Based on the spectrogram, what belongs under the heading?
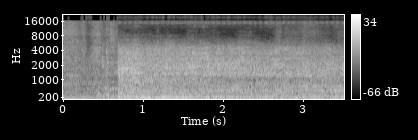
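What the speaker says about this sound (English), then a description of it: "he hears the sound of a helicopter overhead" A helicopter flies overhead above a wilderness clearing, its steady broad rotor and engine roar swelling abruptly and then holding loud and close.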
